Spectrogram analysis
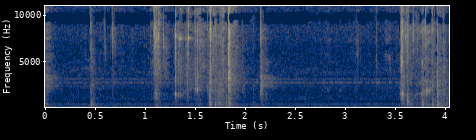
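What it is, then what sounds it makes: Bar of soap being carved. A solid purple bar of soap, held in a hand with long nails, is sliced and carved with a utility knife. Short, crisp cutting and scraping strokes come in scattered bursts with bright, brittle crackles. A longer cluster falls in the middle and another at the end, separated by quiet pauses.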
